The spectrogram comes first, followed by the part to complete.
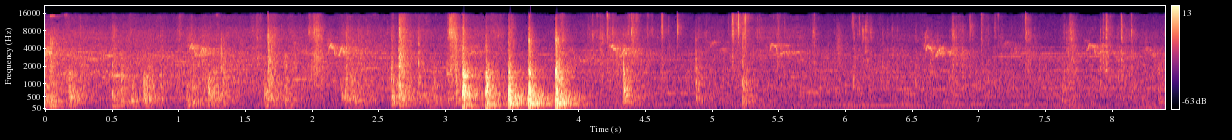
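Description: Quick knocking on an apartment door, about seven raps in under a second, a few seconds in.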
